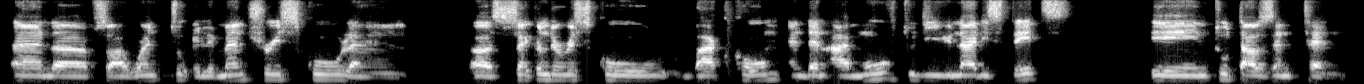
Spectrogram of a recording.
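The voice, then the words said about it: French-speaking West African accent. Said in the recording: “I was born and raised in Ivory Coast, West Africa ... as you could hear my accent, French is my first language”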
